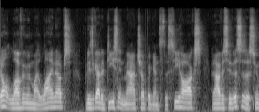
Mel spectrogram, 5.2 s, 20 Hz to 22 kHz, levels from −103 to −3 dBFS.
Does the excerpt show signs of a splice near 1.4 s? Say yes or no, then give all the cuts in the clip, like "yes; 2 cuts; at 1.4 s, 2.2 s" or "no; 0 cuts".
no; 1 cut; at 4.2 s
